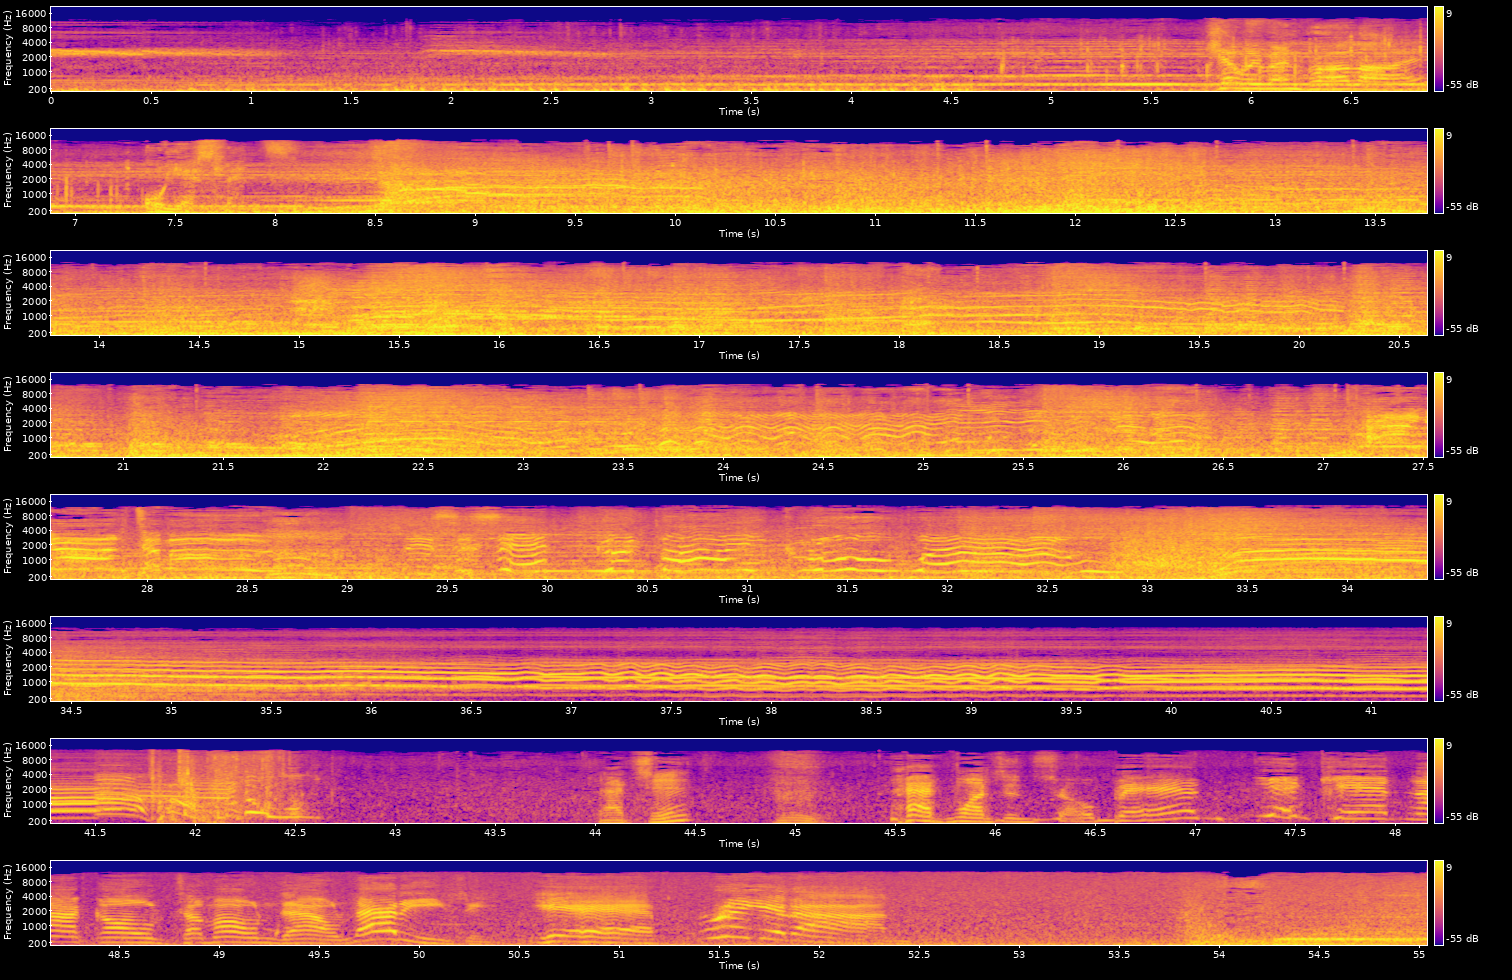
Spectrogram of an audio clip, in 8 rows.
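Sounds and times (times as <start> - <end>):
dramatic orchestral music: 3.2 - 33.5
rushing blast with deep rumble: 8.0 - 23.2
long high scream: 33.4 - 42.2.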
